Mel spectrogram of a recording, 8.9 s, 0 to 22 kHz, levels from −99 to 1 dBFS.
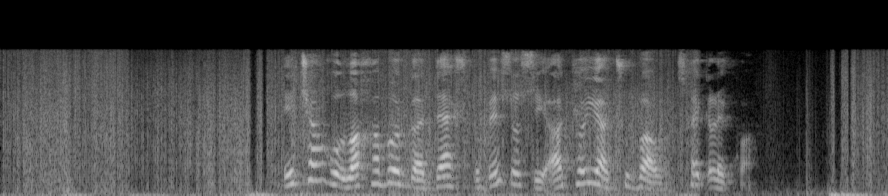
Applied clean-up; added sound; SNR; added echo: none; Crackle; 10 dB; none.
